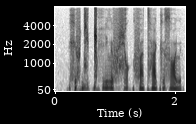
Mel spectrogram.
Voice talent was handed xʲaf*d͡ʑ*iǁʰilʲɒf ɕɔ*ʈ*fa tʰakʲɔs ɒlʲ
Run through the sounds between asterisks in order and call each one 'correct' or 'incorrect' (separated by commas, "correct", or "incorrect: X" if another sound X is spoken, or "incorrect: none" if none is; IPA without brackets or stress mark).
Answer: correct, incorrect: k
